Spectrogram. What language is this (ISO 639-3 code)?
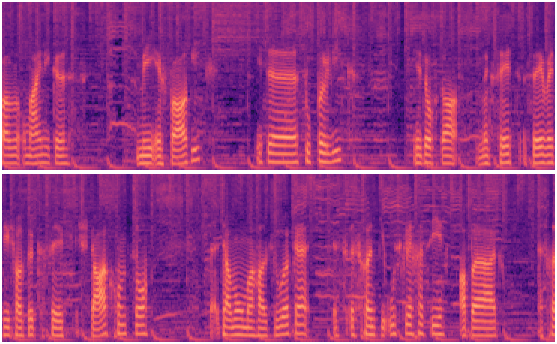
deu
